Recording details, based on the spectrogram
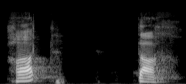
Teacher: la T y la D, que además son dentales, es decir, las dos se pronuncian en los dientes. Hay que adelantar la lengua hasta los dientes y hacen hot dog.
